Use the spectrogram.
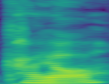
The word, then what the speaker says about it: Caillat: of people don't apparently in France I say it wrong even like it's supposed to be like Kaya or something but I say c yeah I think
